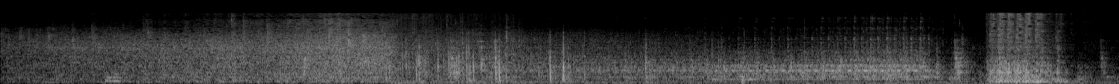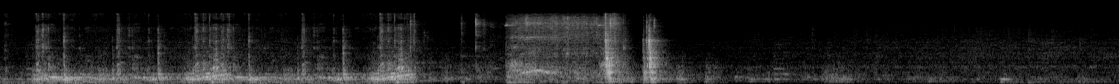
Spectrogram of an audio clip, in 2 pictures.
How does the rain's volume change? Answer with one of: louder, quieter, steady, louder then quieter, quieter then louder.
quieter.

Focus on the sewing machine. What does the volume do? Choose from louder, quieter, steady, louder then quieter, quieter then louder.
louder.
